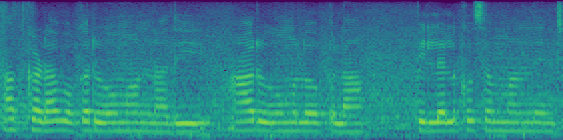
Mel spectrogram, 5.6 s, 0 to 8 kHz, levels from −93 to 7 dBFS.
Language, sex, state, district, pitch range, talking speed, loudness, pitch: Telugu, female, Andhra Pradesh, Annamaya, 190-205 Hz, 95 wpm, -16 LUFS, 195 Hz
